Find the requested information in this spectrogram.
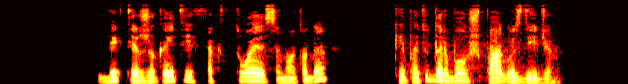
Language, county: Lithuanian, Marijampolė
